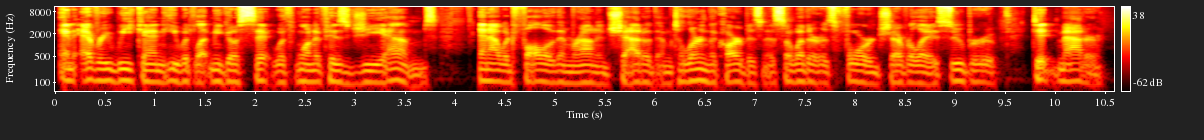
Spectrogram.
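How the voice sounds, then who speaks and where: A man from Atlanta, slightly hoarse, telling his story as an energetic, fast-talking podcast guest. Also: fairly low pitch. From Atlanta, USA. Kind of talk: casual storytelling interview.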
